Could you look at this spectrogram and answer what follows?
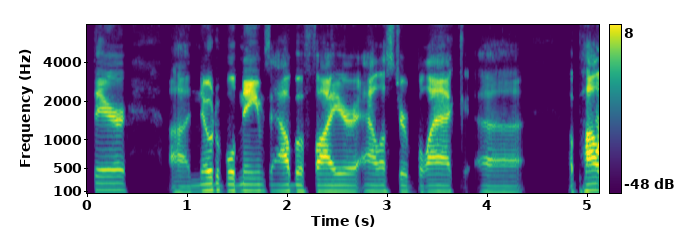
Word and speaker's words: Aleister: Notable names: Alba Fire, Aleister Black, Apollo Alistair Crews, who? Aleister Black. Ah, I'm not as good as you at it as you are, Mark. you got to roll your R's.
